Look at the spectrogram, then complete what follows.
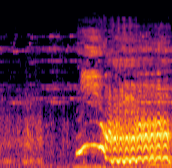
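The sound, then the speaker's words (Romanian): A horse lets out a loud whinny that starts with a rising squeal and breaks into a long, wavering neigh, following a quieter stretch of low background noise. “Îți mulțumim pentru bunăvoință, domnule cal.”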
